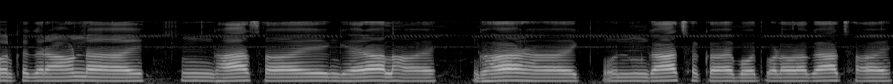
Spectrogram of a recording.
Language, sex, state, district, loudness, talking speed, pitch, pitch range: Magahi, male, Bihar, Jamui, -25 LUFS, 135 wpm, 170 Hz, 165-175 Hz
